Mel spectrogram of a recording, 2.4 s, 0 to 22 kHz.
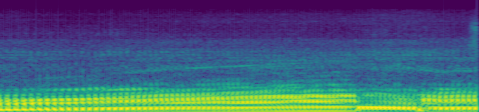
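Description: Loud, close motorcycle engine, an H2 fitted with a Sakti Moto AJ Series H2 SS exhaust, holding a steady deep drone with rising tone before a brief dip and recovery.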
